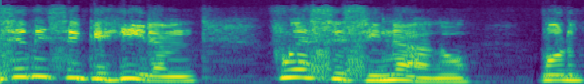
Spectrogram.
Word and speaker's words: Hiram: Y este le envía un sacerdote y arquitecto llamado Hiram, con H, no como las normas Hiram, sino Hiram o Hiram, como lo pronunciaban ellos.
